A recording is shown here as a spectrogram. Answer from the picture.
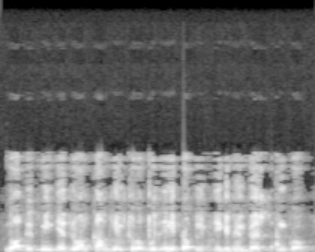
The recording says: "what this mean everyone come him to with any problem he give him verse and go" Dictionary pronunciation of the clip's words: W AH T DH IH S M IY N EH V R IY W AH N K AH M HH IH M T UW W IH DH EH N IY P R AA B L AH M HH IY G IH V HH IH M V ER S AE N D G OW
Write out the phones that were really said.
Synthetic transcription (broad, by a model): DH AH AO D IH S M IY N EH V R IY W AH N K AH M HH IH M T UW W IH DH EH N IY P R AA B L AH M HH IY G IH V HH IH M V ER S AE N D G OW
